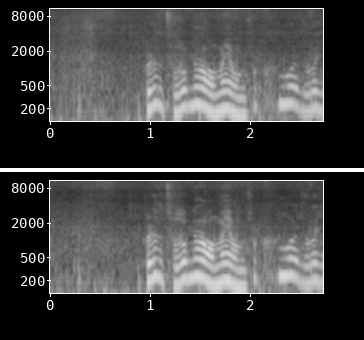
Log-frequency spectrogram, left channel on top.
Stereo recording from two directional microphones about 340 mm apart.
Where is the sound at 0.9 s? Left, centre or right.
Right.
